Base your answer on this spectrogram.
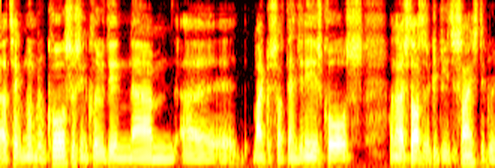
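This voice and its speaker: A man's fairly low, monotone, flat voice at a fairly quick pace, on a very clean recording with a silent background. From Merseyside, England (Wirral, near Liverpool). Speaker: digital health executive, army veteran. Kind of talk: podcast interview.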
